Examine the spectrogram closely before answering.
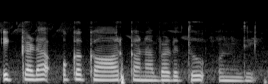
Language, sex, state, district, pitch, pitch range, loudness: Telugu, female, Telangana, Mahabubabad, 205 Hz, 190-225 Hz, -17 LUFS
